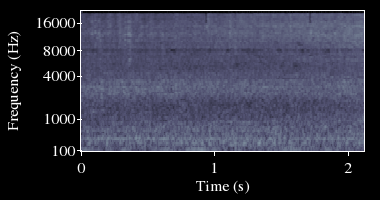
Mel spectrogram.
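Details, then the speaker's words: Hot tub pump running normally after replacing a blown fuse in the spa pack (heater flow fail error before); steady even motor hum with smooth water rush, no grinding or cycling, though water level is low and needs topping up. "there we go pump's working oh not enough water make sure you got enough water in there"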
